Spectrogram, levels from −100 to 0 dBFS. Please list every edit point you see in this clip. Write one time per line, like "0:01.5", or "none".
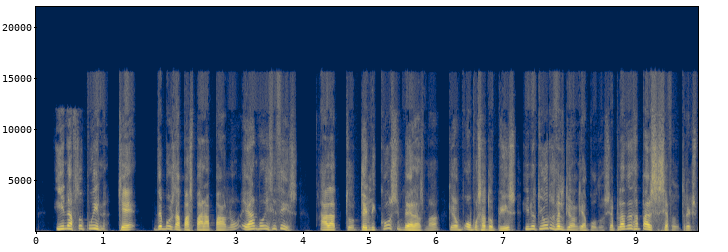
0:01.2
0:03.3
0:04.5
0:06.1
0:07.2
